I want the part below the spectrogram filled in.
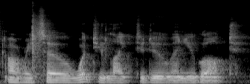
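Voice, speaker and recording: A man acting as a speaking-test examiner. He asks slow, hesitant questions full of fillers and keeps humming along as the candidate answers. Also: low-pitched, flat delivery, darkish tone, slight background noise. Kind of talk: mock exam questioning. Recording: echoey room.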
